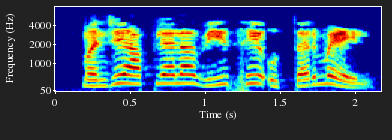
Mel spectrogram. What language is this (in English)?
Marathi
